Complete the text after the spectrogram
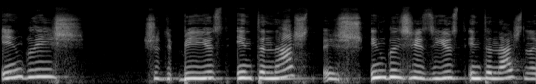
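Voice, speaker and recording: Speaking at a fairly slow pace, a woman has a high-pitched, dark, mellow voice with ordinary pitch variation. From Tatarstan, Russia. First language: Tatar. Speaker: university lecturer. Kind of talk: conference keynote. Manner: hesitant, many fillers.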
